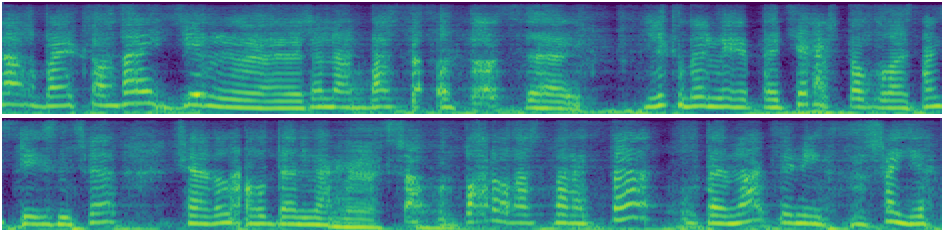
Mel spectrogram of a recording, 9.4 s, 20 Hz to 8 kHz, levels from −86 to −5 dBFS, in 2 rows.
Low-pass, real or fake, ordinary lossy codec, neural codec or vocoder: 7.2 kHz; fake; Opus, 64 kbps; codec, 24 kHz, 1 kbps, SNAC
